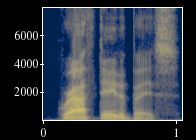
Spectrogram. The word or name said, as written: graph database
